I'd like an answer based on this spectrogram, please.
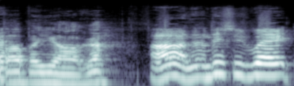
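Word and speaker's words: Баба-яга: First syllable of the second word should be around similar to German jar.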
